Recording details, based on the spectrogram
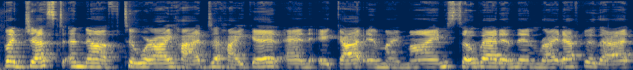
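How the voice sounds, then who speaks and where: Brief: bright, higher-pitched woman, podcast guest, animated storyteller who laughs a lot, roomy echoey sound. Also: measured pace. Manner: animated, laughs often, voice rises sharply when reliving moments. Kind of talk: casual storytelling interview.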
